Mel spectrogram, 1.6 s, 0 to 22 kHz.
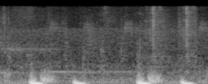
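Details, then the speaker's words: Simulated aortic stenosis on a Harvey cardiology mannequin: a soft systolic murmur between S1 and S2, heard at another chest area. "whenever you have a stethoscope on the patient's chest you need to have your fingers on the courted artery have a listen there and see if you can hear it radiating"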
